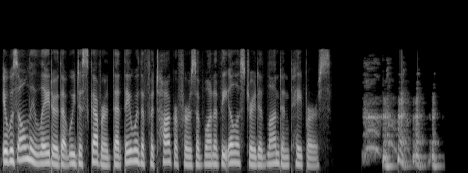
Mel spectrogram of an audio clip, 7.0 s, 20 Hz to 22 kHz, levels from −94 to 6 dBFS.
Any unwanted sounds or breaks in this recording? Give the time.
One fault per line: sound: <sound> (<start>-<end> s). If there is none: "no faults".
sound: laugh (5.4-6.7 s)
